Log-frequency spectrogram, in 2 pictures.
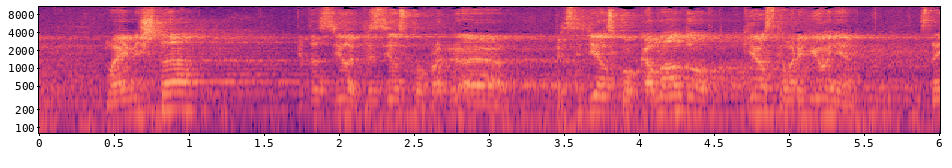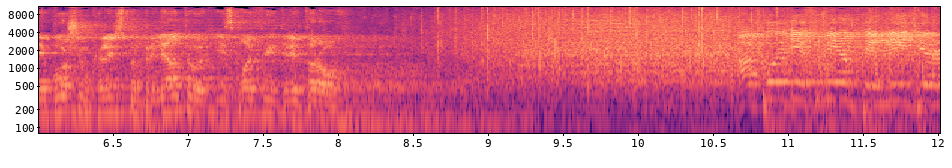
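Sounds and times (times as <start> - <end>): crowd applauding in a hall: 8.4 - 12.0.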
